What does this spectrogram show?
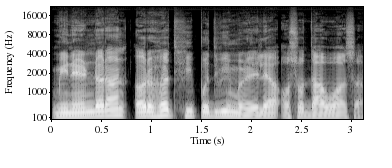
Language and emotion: Goan Konkani, neutral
